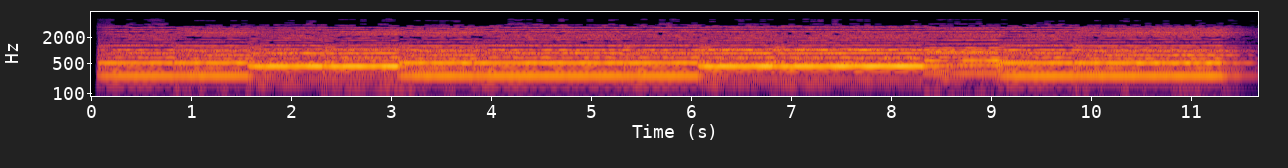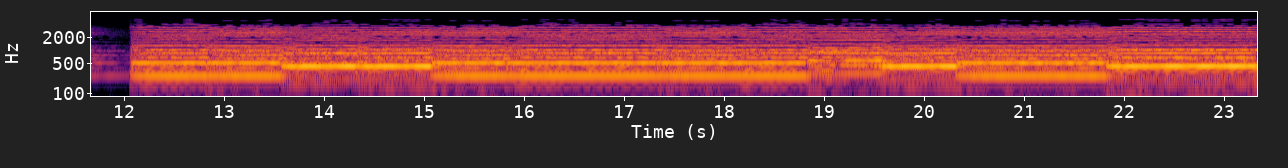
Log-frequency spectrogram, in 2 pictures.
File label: Ave Maria Tenor; Arcadelt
